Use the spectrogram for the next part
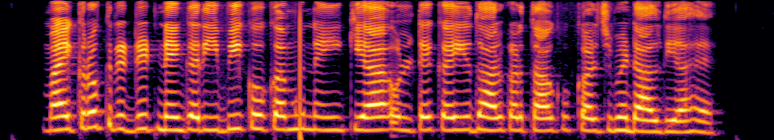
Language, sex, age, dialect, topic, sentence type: Hindi, female, 18-24, Hindustani Malvi Khadi Boli, banking, statement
